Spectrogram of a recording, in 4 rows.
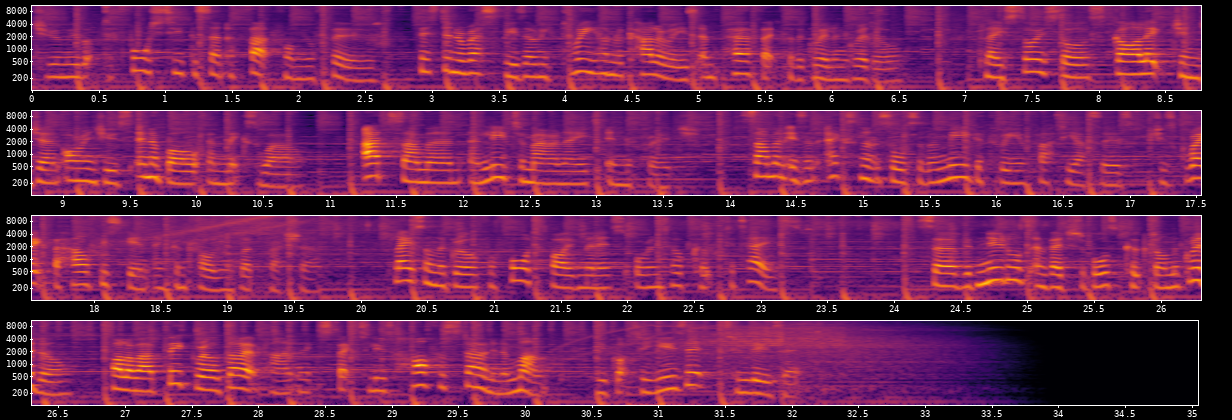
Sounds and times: Speech: 0.0 - 6.6, 7.2 - 23.3, 24.2 - 32.2
Music: 0.0 - 34.0.

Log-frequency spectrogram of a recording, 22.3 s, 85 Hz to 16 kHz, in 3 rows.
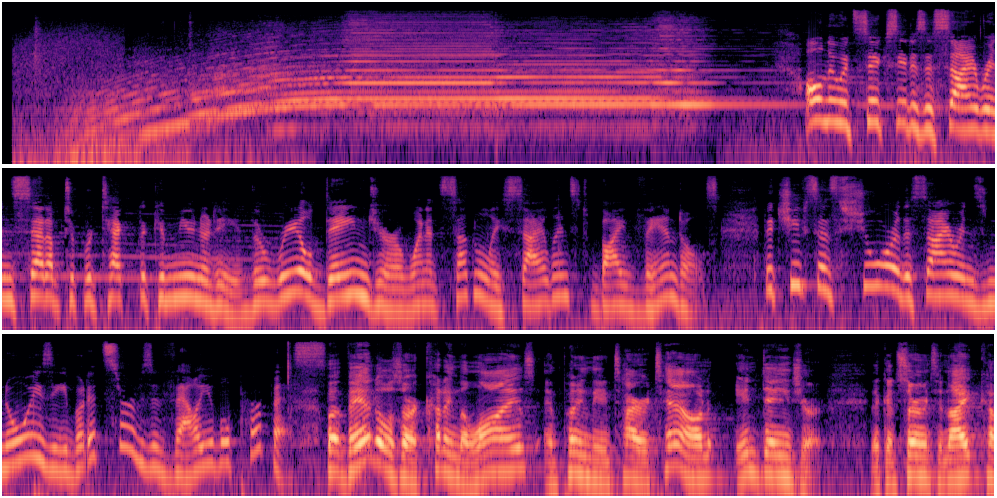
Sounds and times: Civil defense siren: 0.3 - 10.6.

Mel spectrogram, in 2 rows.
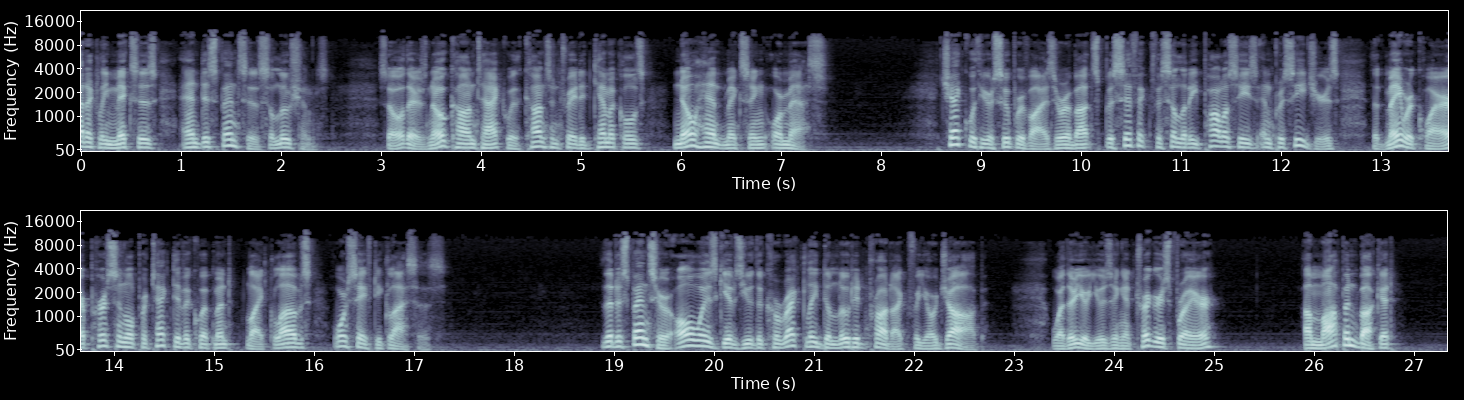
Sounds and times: Speech: 0.0 - 7.6, 8.6 - 17.4, 18.9 - 22.8, 23.4 - 25.2, 25.9 - 27.0.

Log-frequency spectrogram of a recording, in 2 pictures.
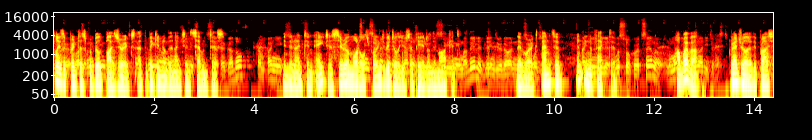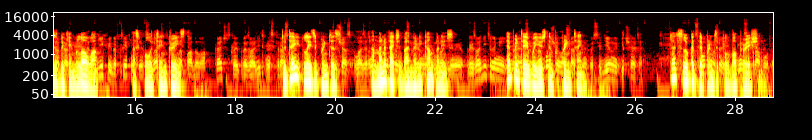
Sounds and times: Speech: 0.0 - 28.7.

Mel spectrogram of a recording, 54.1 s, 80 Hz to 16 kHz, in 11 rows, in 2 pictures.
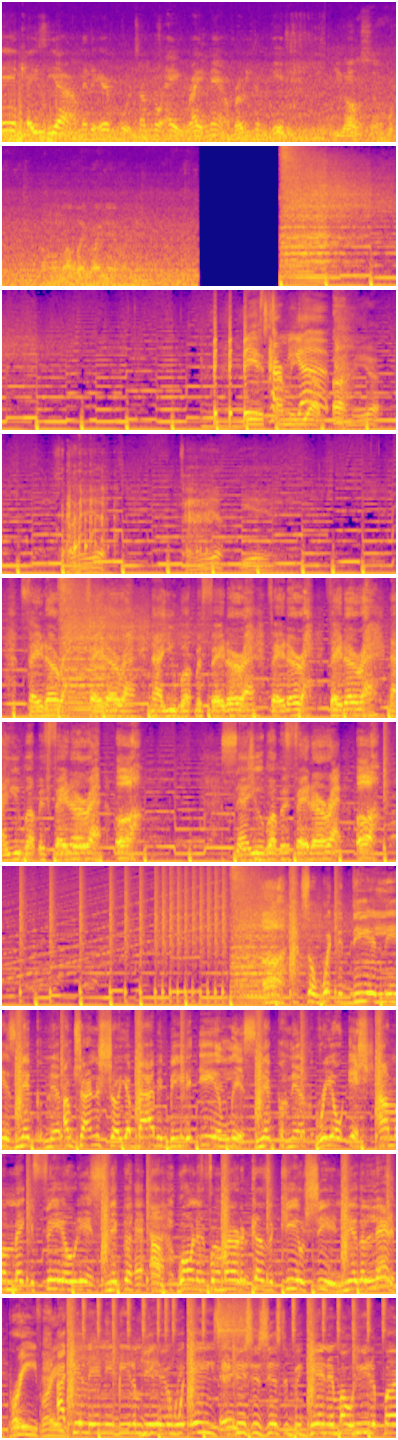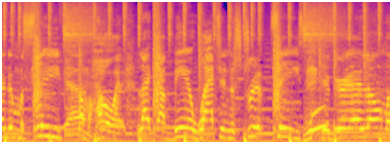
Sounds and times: Speech: 0.0 - 6.8, 12.5 - 14.6, 15.6 - 16.1
Theme music: 8.4 - 38.7, 41.0 - 54.1.

